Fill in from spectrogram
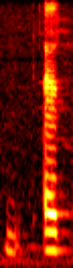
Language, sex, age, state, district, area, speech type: Punjabi, female, 18-30, Punjab, Muktsar, urban, read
